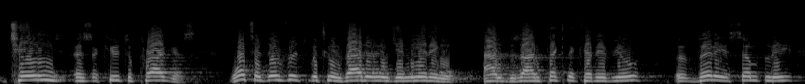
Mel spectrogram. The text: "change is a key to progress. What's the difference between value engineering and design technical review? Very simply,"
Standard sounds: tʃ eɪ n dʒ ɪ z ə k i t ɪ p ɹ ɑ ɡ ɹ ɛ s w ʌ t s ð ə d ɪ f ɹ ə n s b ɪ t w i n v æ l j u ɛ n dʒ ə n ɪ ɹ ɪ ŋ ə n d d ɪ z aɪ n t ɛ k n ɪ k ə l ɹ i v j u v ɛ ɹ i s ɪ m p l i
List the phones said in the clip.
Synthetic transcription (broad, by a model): tʃ eɪ n dʒ ɪ z ə k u t ɪ p ɹ ɑ ɡ ɹ ɛ s w ʌ t s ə d ɪ f ɹ ə n s b ɪ t w i n v æ l j u ɛ n dʒ ə n ɪ ɹ ɪ ŋ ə n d d ɪ z aɪ n t ɛ k n ɪ k ə l ɹ i v j u v ɛ ɹ i s ɪ m p l i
